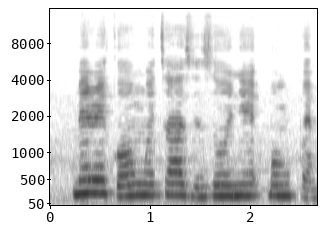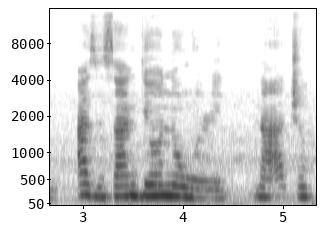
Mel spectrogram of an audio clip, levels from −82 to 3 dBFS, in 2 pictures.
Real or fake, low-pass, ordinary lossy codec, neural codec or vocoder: fake; 14.4 kHz; none; vocoder, 48 kHz, 128 mel bands, Vocos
